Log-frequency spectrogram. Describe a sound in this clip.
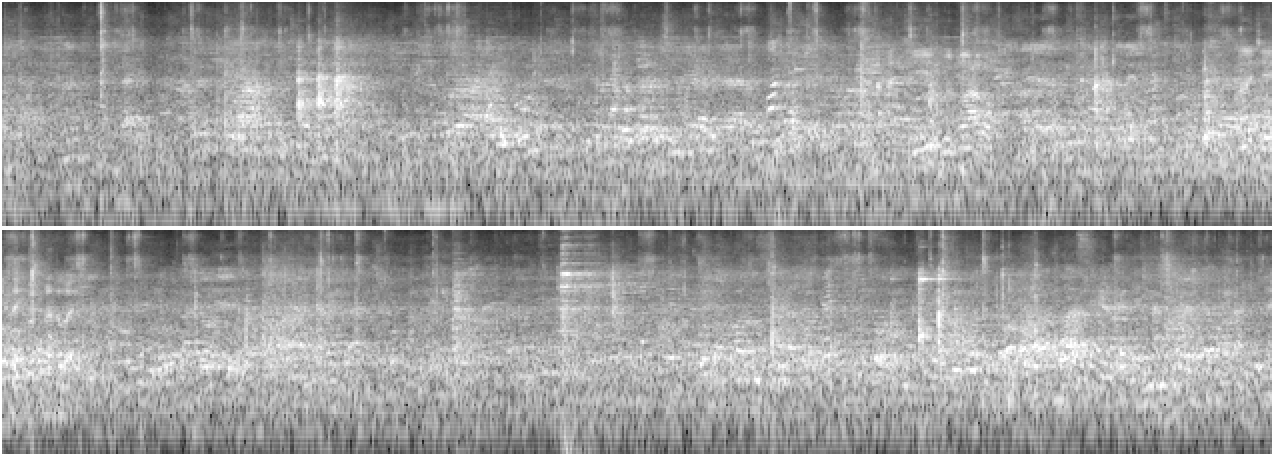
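Plastic chips clack and click as they are stacked and pushed across a table.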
